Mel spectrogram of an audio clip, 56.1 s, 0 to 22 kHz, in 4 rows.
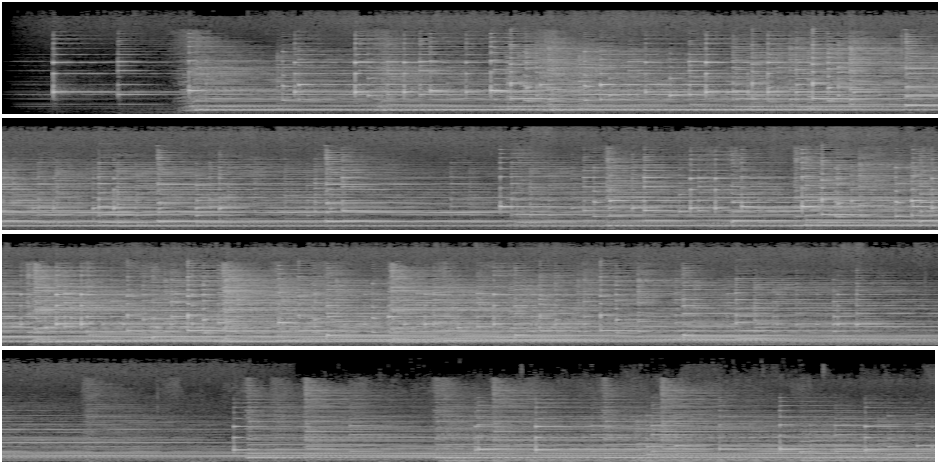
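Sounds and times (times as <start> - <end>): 
piano string noise: 0.2 - 56.0.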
